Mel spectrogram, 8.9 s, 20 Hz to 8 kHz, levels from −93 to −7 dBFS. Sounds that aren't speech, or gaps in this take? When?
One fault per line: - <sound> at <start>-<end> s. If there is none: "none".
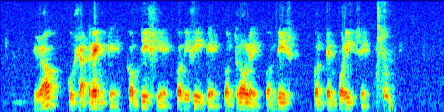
- sneeze at 7.5-7.9 s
